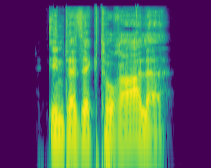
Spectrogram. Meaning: inflection of intersektoral: 1. strong/mixed nominative/accusative feminine singular 2. strong nominative/accusative plural 3. weak nominative all-gender singular
- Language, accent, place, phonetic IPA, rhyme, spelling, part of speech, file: German, Germany, Berlin, [ɪntɐzɛktoˈʁaːlə], -aːlə, intersektorale, adjective, De-intersektorale.ogg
